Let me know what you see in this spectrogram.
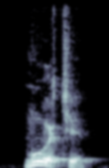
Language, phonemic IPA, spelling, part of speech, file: Dutch, /ˈmurcə/, moertje, noun, Nl-moertje.ogg
- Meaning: diminutive of moer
